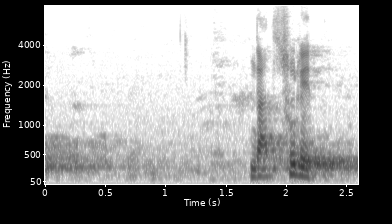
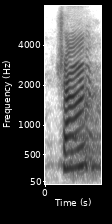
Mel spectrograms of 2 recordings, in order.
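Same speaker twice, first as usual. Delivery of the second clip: "Cha" high, loud and rising, meaning tea; 9 semitones higher, 8 dB louder than usual. Shown as a demonstration. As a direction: lift "Cha" sharply into the tone for tea. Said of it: "Intonasinya pas". ("Cha" dengan nada tinggi naik yang berarti teh)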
